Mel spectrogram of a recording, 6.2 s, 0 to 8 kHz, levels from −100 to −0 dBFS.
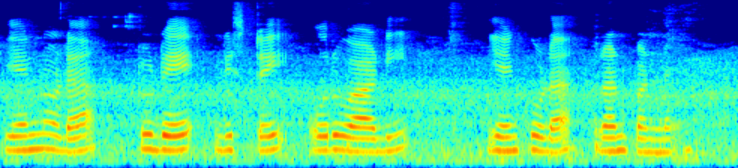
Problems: constant background noise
